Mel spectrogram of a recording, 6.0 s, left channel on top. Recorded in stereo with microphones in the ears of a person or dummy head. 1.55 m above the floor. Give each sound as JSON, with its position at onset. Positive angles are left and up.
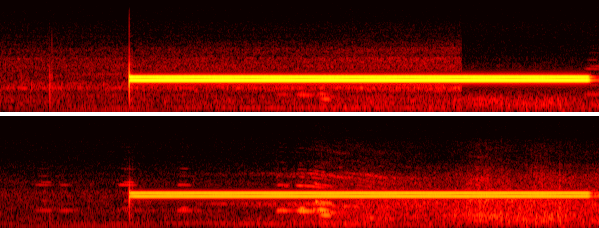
{"t": 1.3, "sound": "an alarm", "side_deg": 70, "distance_m": 0.8}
